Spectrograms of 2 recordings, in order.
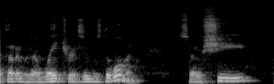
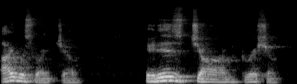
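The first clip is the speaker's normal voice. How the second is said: plain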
